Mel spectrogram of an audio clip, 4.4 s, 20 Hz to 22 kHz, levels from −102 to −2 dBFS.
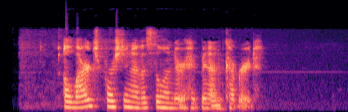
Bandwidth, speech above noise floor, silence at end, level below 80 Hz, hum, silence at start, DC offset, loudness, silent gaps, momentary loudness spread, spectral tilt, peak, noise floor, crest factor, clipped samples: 8.2 kHz; 44 dB; 1.1 s; -60 dBFS; none; 0.7 s; under 0.1%; -15 LUFS; none; 7 LU; -4 dB/octave; 0 dBFS; -60 dBFS; 18 dB; under 0.1%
